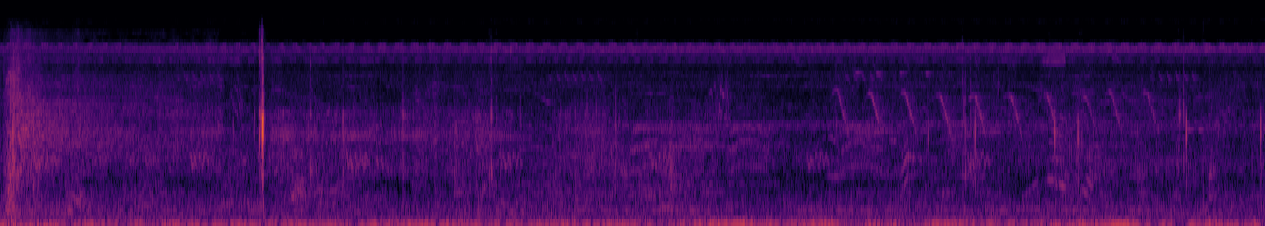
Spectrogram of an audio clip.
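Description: Birds calling around an open field, with a short rush of noise at the start and one sharp click about two seconds in.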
